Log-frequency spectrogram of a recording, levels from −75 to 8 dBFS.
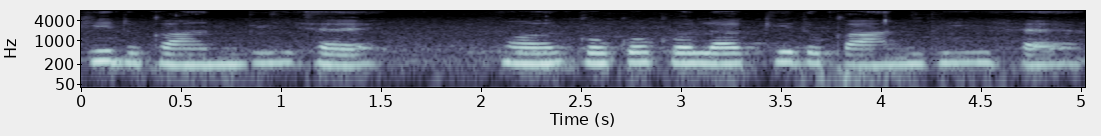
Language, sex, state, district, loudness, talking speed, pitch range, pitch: Hindi, female, Madhya Pradesh, Dhar, -15 LUFS, 120 wpm, 200-225 Hz, 210 Hz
